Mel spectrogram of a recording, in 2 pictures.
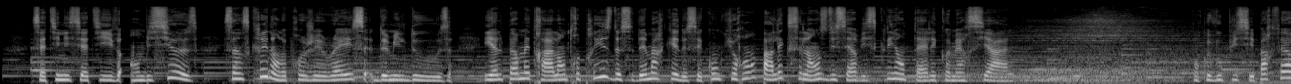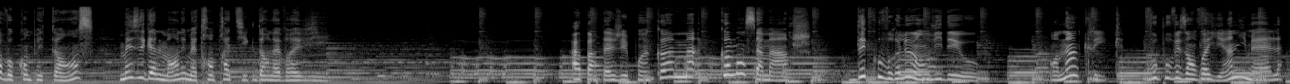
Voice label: French; foreign languages

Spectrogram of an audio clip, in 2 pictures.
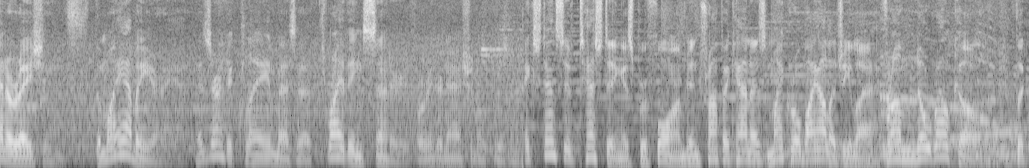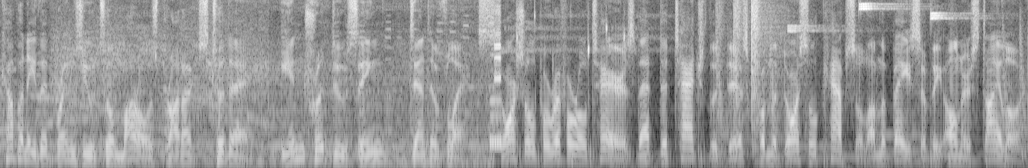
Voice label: narr, male voice talent

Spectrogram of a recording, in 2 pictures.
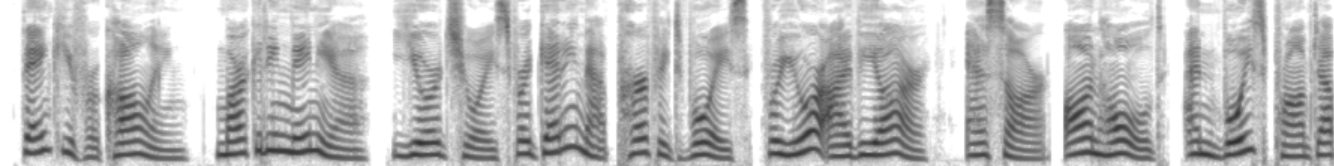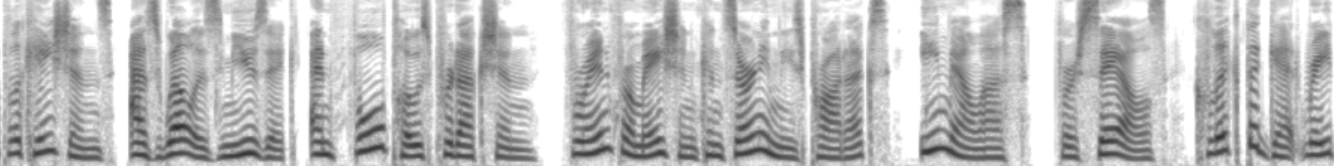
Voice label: Voice Sample, female voice talent

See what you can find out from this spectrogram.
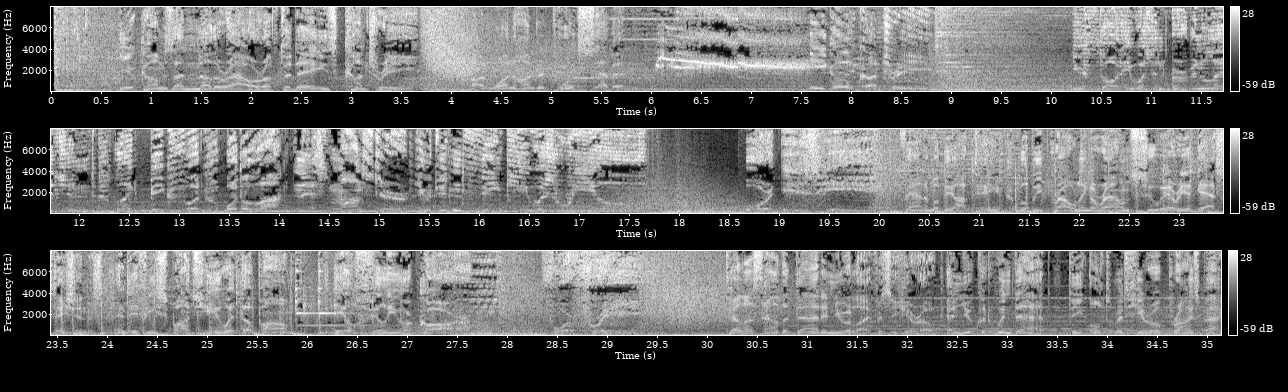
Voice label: male voice talent Radio Imaging

